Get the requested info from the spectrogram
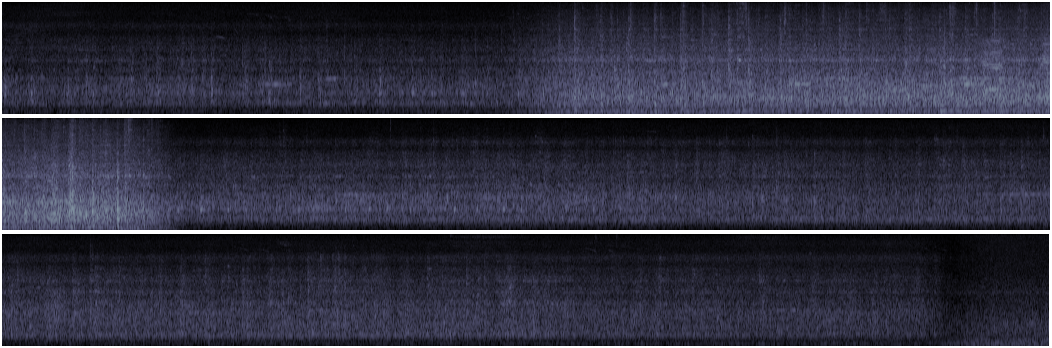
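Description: A long train of narrow-gauge slate wagons rumbling and clattering over the rails. A louder stretch of clatter builds from about five seconds in and breaks off suddenly at about twelve seconds, leaving a quieter steady rumble.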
